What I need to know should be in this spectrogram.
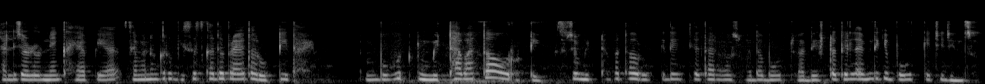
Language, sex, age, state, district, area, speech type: Odia, female, 18-30, Odisha, Ganjam, urban, spontaneous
